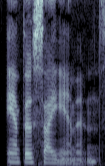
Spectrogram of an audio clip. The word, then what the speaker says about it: anthocyanins: Is it cyanoids? What is it? – It's anthocyanins.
